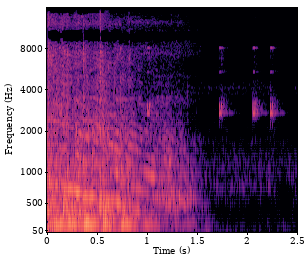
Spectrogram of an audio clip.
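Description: A toy dragon lets out a loud electronic roar.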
